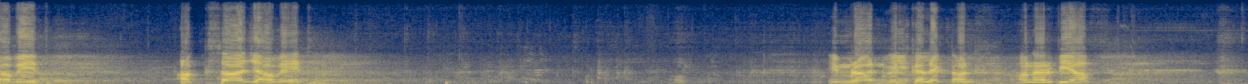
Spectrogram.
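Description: A man announces loudly through a loudspeaker, echoing outdoors.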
